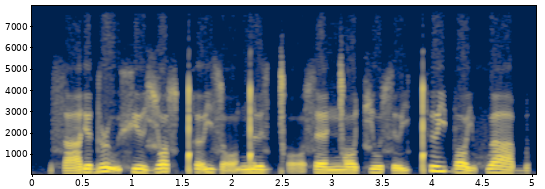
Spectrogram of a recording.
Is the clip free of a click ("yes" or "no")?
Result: no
